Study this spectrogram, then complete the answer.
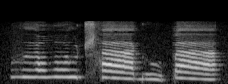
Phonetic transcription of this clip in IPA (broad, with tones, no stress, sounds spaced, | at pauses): v ɵː˥ ðˤ uː˥ ʈ͡ʂʰ aː˥˧ ɡʱ u˧˩ ɓ a˥˧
